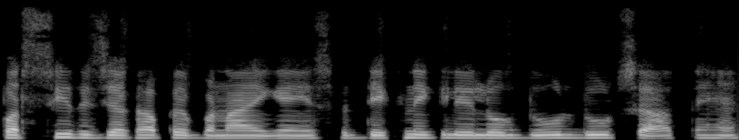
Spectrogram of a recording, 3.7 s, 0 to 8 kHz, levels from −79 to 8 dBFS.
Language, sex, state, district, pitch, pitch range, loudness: Hindi, male, Jharkhand, Jamtara, 150 Hz, 145-160 Hz, -22 LUFS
